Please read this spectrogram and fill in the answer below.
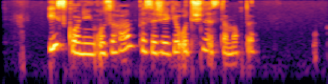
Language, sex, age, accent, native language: Uzbek, female, 18-24, Samarqand, Uzbek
